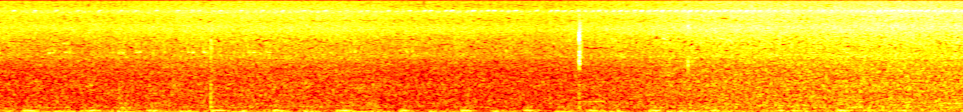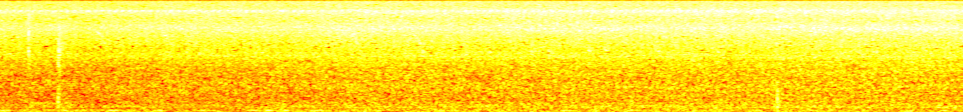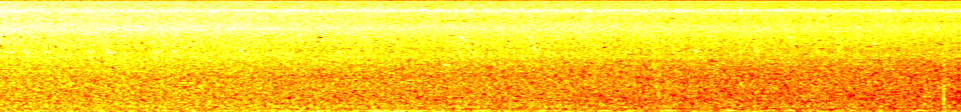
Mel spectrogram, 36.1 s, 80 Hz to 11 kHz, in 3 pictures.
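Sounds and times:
wind rustling bamboo leaves: 0:00.0 - 0:36.0.

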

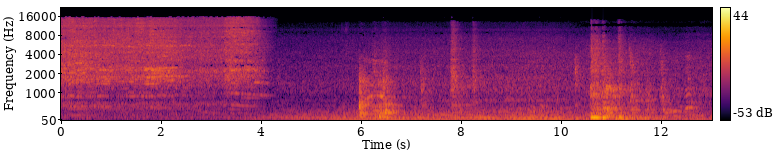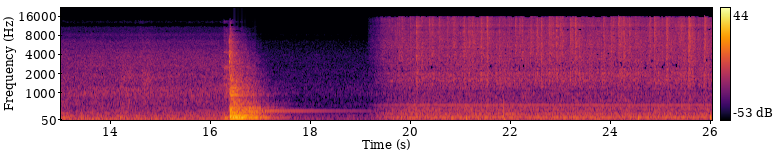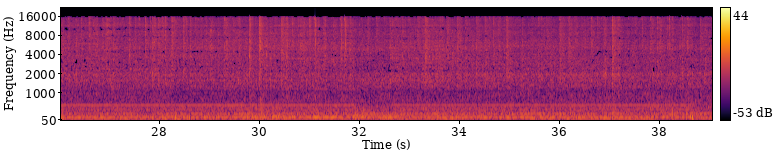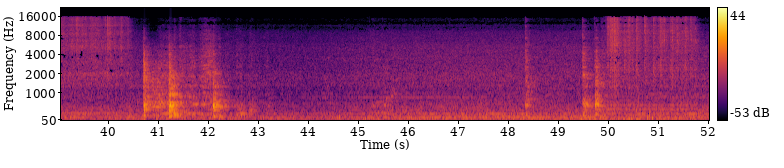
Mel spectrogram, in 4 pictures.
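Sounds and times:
arc welding crackle: 0:00.0 - 0:04.4, 0:19.1 - 0:40.7, 0:49.5 - 0:52.0
low machine hum: 0:04.3 - 0:52.0.

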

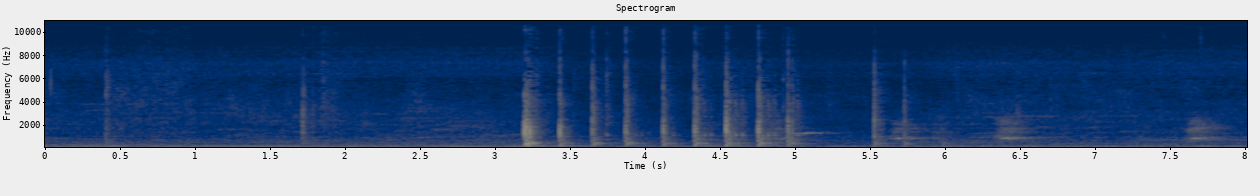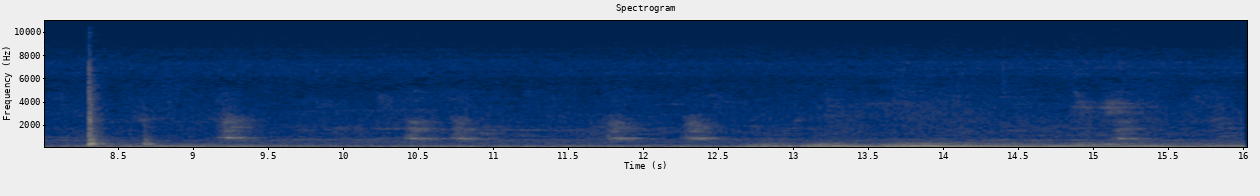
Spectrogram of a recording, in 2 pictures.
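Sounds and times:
distant dog barking: 0:04.9 - 0:06.8, 0:07.6 - 0:08.2, 0:09.0 - 0:12.9, 0:14.9 - 0:15.9.

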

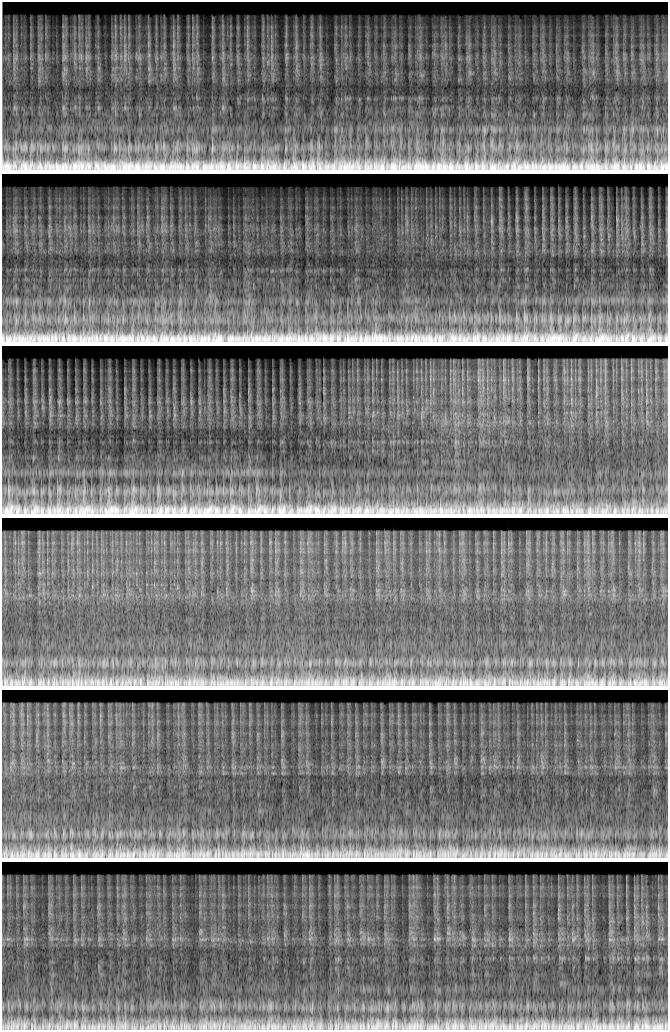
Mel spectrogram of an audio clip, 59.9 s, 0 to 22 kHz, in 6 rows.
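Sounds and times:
car engine lumpy idle: 0:00.0 - 0:59.9.

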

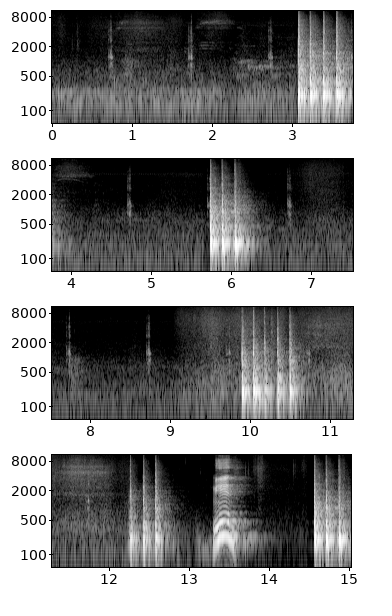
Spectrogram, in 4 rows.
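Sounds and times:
knocking on a door: 0:03.1 - 0:03.8, 0:05.7 - 0:06.3, 0:09.9 - 0:10.6, 0:12.2 - 0:12.8, 0:14.6 - 0:15.0.

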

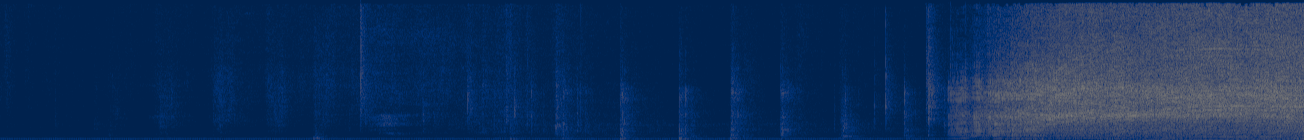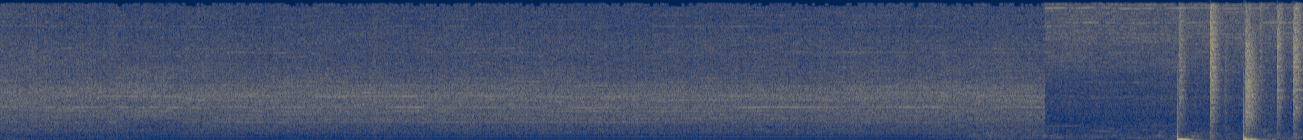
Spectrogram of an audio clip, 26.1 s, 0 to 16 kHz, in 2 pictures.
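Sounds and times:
electric polishing machine running: 0:09.6 - 0:26.0.

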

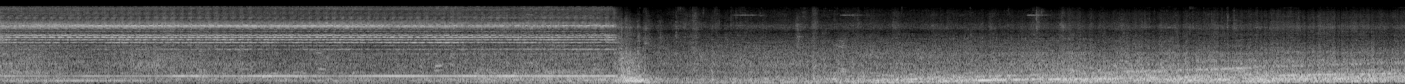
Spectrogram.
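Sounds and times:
door-closing warning buzzer: 0:00.0 - 0:06.3
tram doors shutting knock: 0:00.0 - 0:09.5
tram traction motor whine: 0:00.0 - 0:14.0.

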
